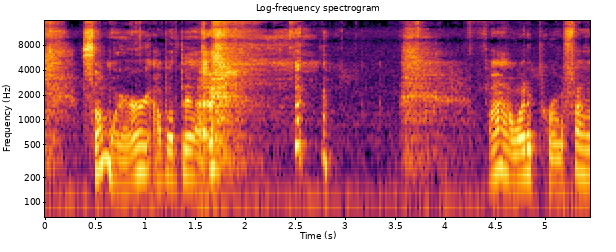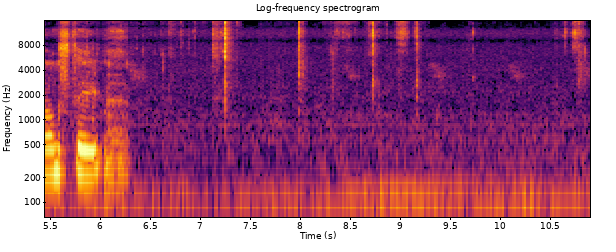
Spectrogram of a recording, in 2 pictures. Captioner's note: laughs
